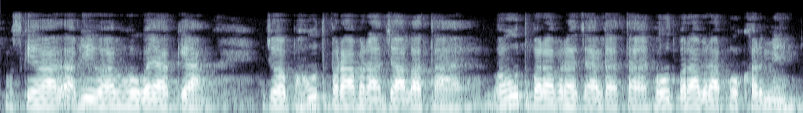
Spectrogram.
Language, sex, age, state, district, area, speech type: Hindi, female, 45-60, Bihar, Begusarai, rural, spontaneous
